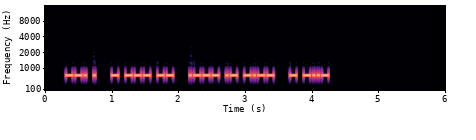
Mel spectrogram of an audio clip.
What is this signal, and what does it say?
Morse code, heard as a keyed tone, about 34 wpm, 700 Hz. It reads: GE TOM JAY TX
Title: K1USN SST QSO Practice - 35wpm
